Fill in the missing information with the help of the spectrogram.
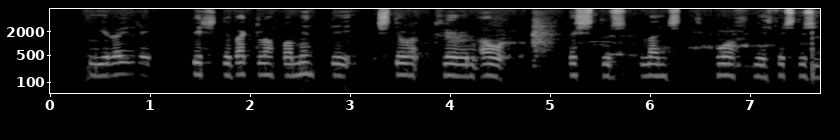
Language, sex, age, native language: Icelandic, male, 18-19, Icelandic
